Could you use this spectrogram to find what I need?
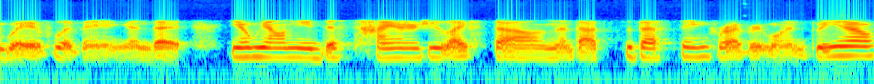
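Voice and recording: A woman talks at a fairly quick pace in a fairly high voice. Her speech carries vocal fry.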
